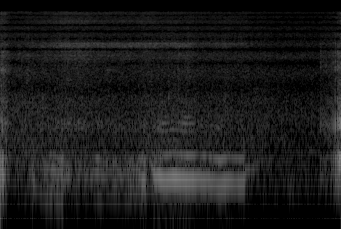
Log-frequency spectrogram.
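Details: A bear snoring: deep, low rumbling breaths with one longer growling snore over steady background noise.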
